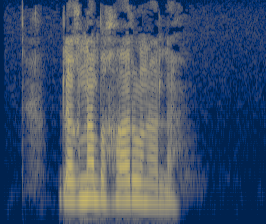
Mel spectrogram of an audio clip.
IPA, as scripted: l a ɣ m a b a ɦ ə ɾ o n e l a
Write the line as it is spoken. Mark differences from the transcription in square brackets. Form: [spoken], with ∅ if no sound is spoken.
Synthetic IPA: l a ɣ [n] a b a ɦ [ɑ] ɾ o n [a] l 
